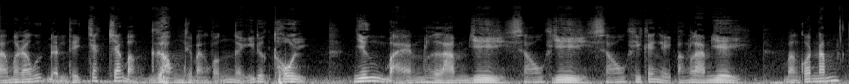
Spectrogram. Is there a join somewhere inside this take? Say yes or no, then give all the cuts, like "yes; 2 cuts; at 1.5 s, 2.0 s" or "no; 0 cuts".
yes; 4 cuts; at 1.2 s, 1.8 s, 5.5 s, 6.7 s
